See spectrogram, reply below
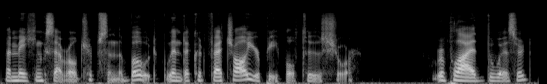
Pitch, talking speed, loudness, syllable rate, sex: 180 Hz, 210 wpm, -21 LUFS, 5.9 syllables/s, female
